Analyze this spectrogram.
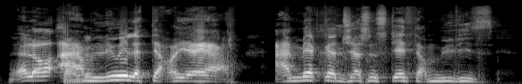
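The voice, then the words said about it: French-accented impression of Louis Leterrier. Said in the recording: “He's got a French accent.”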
